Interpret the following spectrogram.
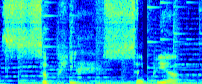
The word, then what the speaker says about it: Sepia: It's pronounced sepia, thanks.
